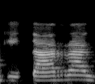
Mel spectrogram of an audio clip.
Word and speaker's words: guitarra: So combination G-U-E, combination G-U-I, the U doesn't sound, and you pronounce it with a g sound.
